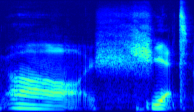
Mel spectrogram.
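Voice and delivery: soft, breathy oh shit; whispered realization. Retold or imitated. Host realizing he owed the comic money, whispered. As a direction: drop to a near whisper, caught out. Realizing he never paid him.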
